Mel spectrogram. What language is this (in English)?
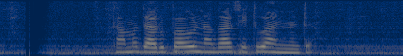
Sinhala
